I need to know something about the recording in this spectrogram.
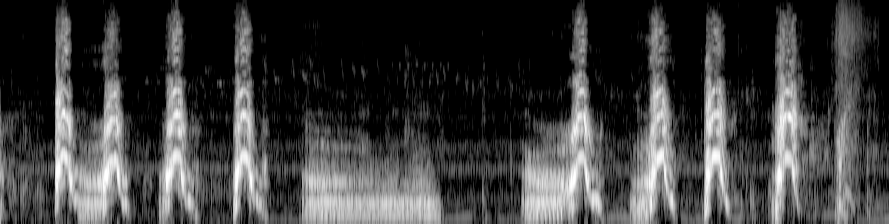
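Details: A Jack Russell Terrier confronts a fox after finding a fox den, barking sharply in quick bursts with a stretch of low growling between. The dog came away unscratched.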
